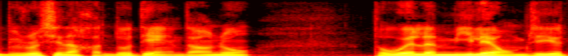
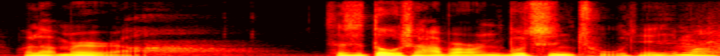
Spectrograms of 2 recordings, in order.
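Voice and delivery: low, softer, weary deadpan; helpless resignation; 6 semitones lower, 4 dB quieter than usual. Retold or imitated. Embarrassed man to his cousin over bean-paste buns, low resigned plea. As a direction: drop it low, as if giving up. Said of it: "我特别无奈".

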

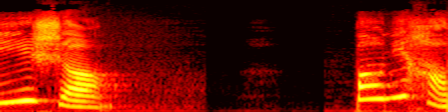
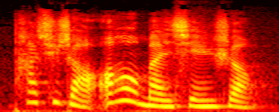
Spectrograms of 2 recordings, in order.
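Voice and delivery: ordinary delivery

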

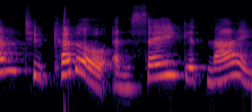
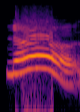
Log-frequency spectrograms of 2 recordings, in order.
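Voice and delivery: little bunny; 8 semitones higher, 11 dB louder than usual. A narrator's reading. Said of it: "said little Bunny".

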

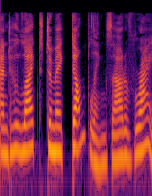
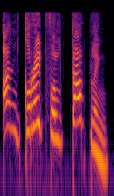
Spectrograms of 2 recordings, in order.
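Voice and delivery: high-pitched little scold; comic high-voiced telling-off; 12 semitones higher, 4 dB louder than usual. A narrator's reading. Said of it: "scolded the little woman".

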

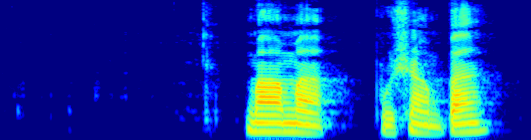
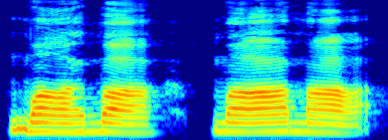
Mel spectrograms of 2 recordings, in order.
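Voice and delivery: louder worried call for mom; lost boy calling out louder; anxious calling; 6 dB louder, slower than usual. A narrator's reading. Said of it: "小明急得直叫".

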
